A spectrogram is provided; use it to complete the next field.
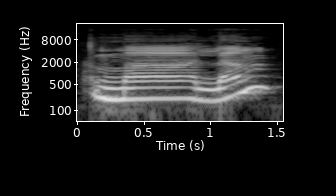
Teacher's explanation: ما پہ الف مدہ ہے، ایک الف کے برابر لمبا کریں گے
